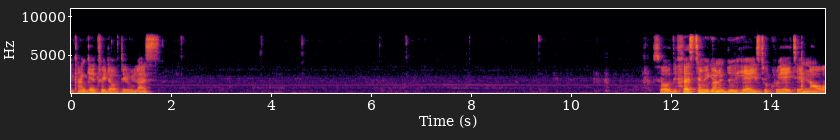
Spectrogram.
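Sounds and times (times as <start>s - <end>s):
computer mouse clicks: 2.1s - 2.4s, 3.7s - 4.8s, 6.1s - 6.9s, 7.9s - 8.1s, 9.3s - 9.6s.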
